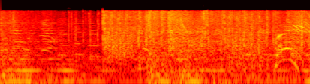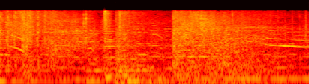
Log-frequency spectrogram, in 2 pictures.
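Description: Battle sound effects: rapid gunfire in dense stretches over a music score, the firing thinning out for about a second near the two-thirds mark before picking up again.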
